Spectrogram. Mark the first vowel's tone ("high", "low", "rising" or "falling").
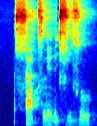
falling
